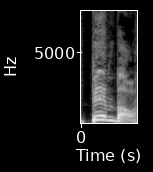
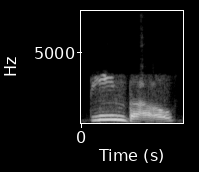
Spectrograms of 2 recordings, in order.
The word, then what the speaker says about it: Bimbo: It's pronounced Bimbo, and there's a whole commercial. You should play the theme song. It's ridiculous. There's a commercial? Oh, yeah. Bimbo. But it's Yeah. spelled bimbo. But they say it like, hey, a bimbo.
